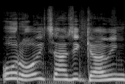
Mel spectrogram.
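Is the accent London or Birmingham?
Birmingham. It is said in a Birmingham accent.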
